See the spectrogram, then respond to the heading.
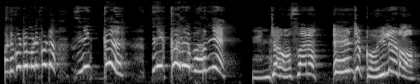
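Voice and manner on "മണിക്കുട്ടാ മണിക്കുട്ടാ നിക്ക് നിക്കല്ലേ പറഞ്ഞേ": shouting after him. Acted. Chasing Manikutta, shouting high for him to stop. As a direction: yell at him to stop, half laughing.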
